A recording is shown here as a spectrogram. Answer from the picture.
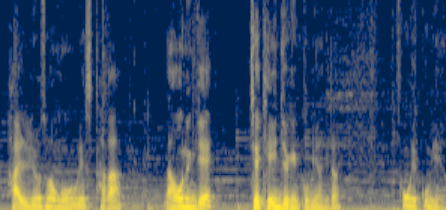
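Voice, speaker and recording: Music in the background behind a man's fairly high voice, moderate pace, ordinary pitch variation and long, frequent pauses. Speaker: voice actor. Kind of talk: interview answer.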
